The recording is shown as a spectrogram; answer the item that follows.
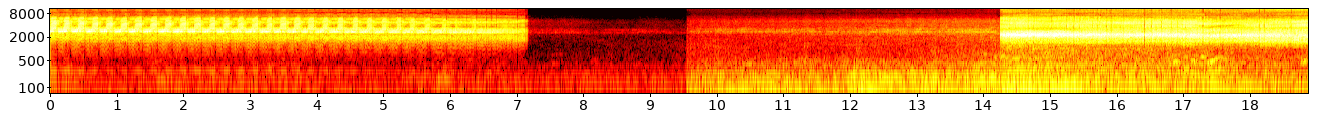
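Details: Cicada calling in a garden in the evening, resting on a mango tree: loud high pulsing buzz, rapidly repeated, stops abruptly, then a quiet gap with faint low rumble before a steady high buzzing resumes.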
